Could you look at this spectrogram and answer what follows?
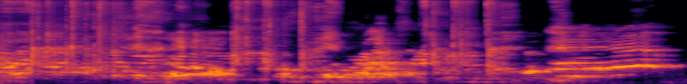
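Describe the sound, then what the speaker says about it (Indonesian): Schoolchildren in a classroom clap their hands in quick bursts, close and lively, with kids' voices calling out over and between the claps. "Oke, dah tepuk tangan."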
